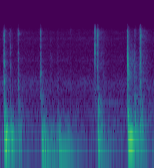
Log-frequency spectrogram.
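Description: A cheap computer keyboard clatters in a few quick bursts of clicky keystrokes separated by brief pauses, close and fairly quiet, without speech.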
